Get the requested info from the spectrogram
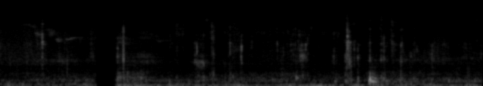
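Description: Faint eating sounds: chewing and scattered small clicks, with one louder knock about five seconds in.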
